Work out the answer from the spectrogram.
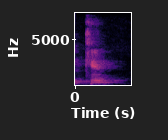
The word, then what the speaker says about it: can't: that is positive negative i can't play soccer you pronounce the t you only stop the t i can i can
